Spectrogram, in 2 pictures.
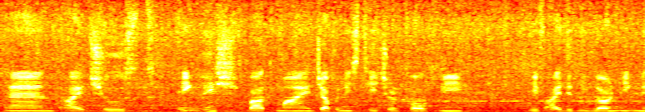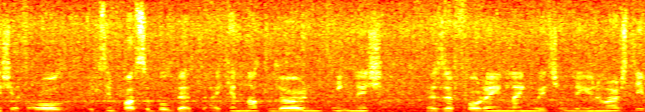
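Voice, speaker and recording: Turkish-accented guy talking slow and hesitant, flat voice, mic kinda far, loud hum behind. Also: mid-range voice. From born in Germany, raised in Turkey. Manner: halting, many fillers and restarts. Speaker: video lesson creator. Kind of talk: casual personal talk.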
